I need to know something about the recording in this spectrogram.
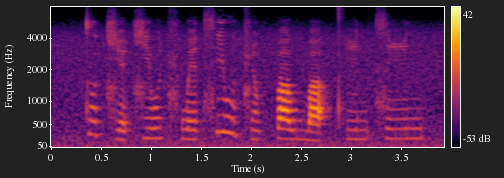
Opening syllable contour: high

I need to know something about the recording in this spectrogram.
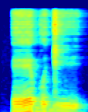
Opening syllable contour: rising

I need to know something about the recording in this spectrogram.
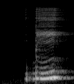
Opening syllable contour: rising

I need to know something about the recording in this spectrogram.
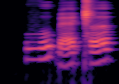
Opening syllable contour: rising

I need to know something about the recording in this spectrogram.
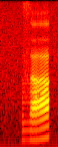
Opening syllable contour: rising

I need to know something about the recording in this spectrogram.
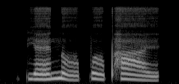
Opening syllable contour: rising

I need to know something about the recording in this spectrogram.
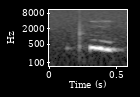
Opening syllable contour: falling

